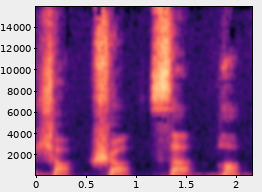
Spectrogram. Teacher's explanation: একে যদি আমরা উচ্চারণ করি স, স, সা, হ, 3টার উচ্চারণ, 3টা স্বয়ের উচ্চারণ আলাদা আছে এবং সাথে হ আছে। কিন্তু এদের 4জনের একটা মিল আছে যে এদেরকে যখন উচ্চারণ করা হয় তখন মুখ দিয়ে কি হয়? উষ্ম শ্বাস বের হয়।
